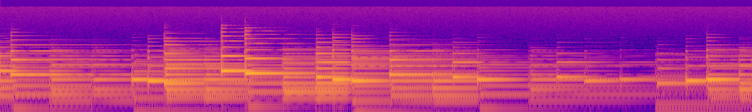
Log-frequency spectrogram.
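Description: Background piano music: gentle struck notes that die away, over low notes that change about every two seconds.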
